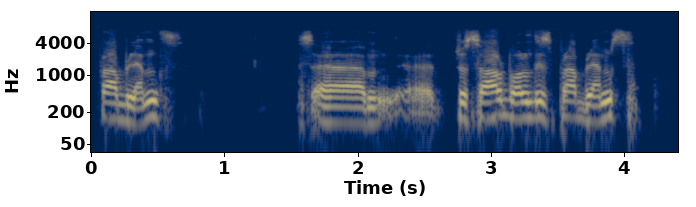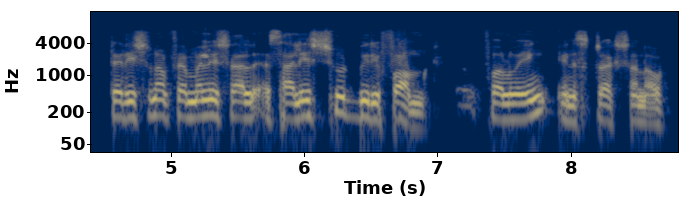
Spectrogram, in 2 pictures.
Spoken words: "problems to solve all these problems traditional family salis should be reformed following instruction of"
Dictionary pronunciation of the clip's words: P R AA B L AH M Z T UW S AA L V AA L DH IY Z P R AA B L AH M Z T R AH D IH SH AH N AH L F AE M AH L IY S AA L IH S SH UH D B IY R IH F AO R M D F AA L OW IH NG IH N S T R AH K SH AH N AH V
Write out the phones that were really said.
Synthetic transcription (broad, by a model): P R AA B L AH M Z T UW S AA L V AA L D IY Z P R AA B L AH M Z T R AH D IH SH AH N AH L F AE M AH L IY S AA L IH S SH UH D B IY R IH F AO R M D F AA L OW IH NG IH N S T R AH K SH AH N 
